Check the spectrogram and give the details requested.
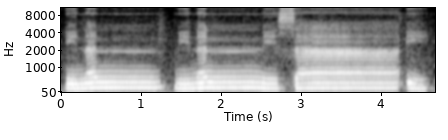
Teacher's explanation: di atas alif ada tanda bendera, kita baca 4 harokat ya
